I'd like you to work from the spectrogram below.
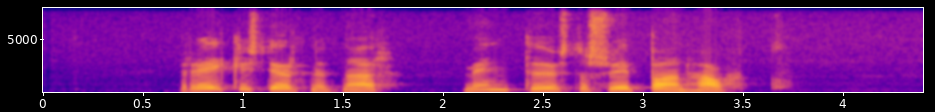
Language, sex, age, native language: Icelandic, female, 40-49, Icelandic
